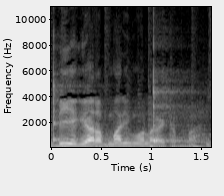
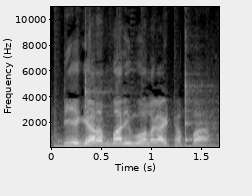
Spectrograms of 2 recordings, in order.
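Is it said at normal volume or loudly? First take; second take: normal; loudly. First: It is said at normal volume. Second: It is said loudly.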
